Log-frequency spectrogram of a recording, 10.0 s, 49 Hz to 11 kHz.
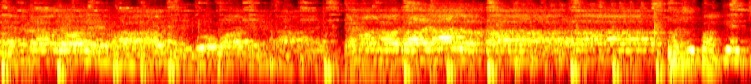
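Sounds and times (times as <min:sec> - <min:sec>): drum beats: 0:00.0 - 0:10.0
voices chanting to a melody: 0:00.0 - 0:10.0.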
